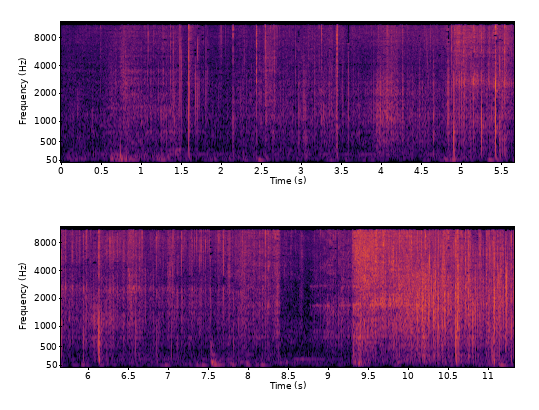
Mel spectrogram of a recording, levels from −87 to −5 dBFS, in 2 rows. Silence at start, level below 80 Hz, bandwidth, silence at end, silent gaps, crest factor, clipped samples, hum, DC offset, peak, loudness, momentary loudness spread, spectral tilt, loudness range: 0 s; -68 dBFS; 11.5 kHz; 0 s; none; 30 dB; under 0.1%; none; under 0.1%; -6 dBFS; -32 LUFS; 17 LU; 1.5 dB/octave; 10 LU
